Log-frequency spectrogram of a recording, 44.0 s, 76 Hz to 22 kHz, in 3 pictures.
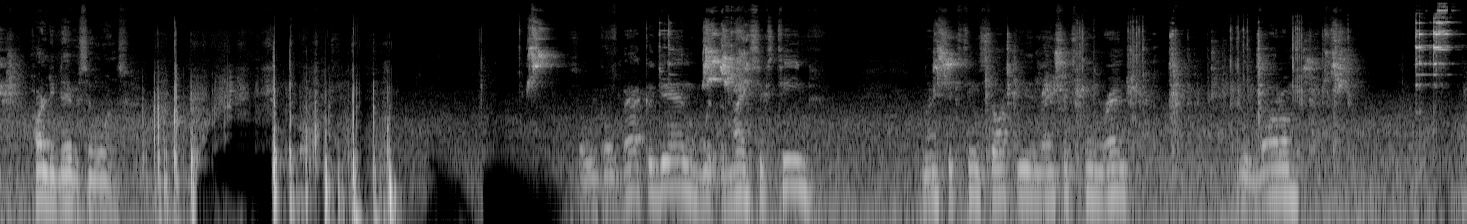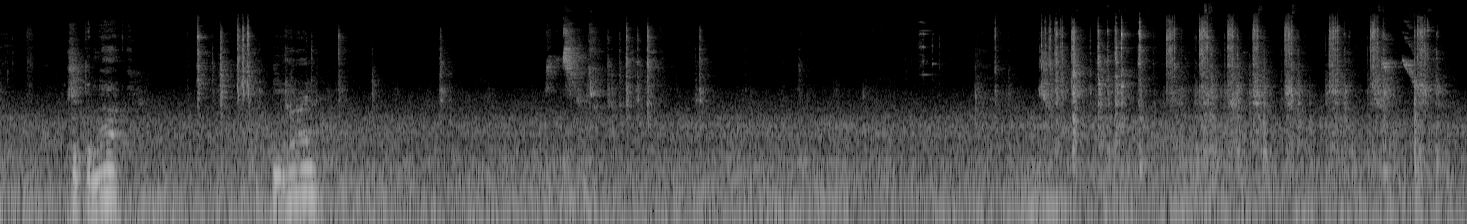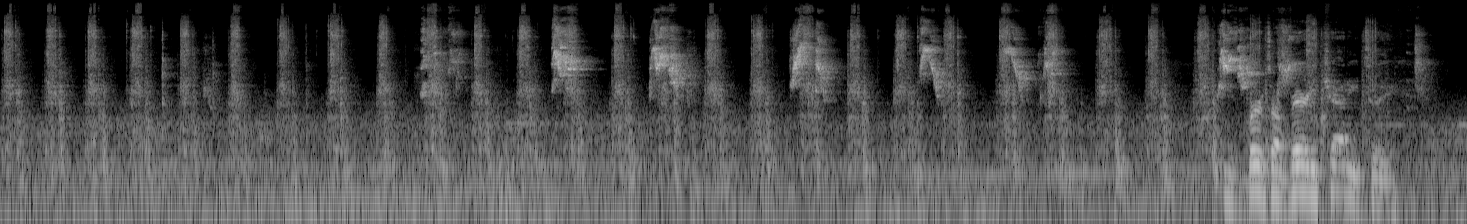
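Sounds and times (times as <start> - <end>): birds squawking: 7.0 - 7.7, 34.8 - 36.5, 37.2 - 40.1, 41.4 - 43.8.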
